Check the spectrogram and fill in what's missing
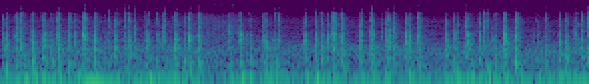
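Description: Fingertips type steadily on the plastic keys of a full-size backlit Razer Ornata Chroma mechamembrane gaming keyboard. The rapid, uneven stream of short, crisp clicks has a soft low thud under each keypress and dies away almost instantly.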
